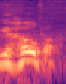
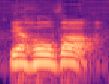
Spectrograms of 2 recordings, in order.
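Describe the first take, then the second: First: The stress falls before the last syllable. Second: The stress falls on the last syllable. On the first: The speaker calls it wrong. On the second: The speaker calls it right.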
